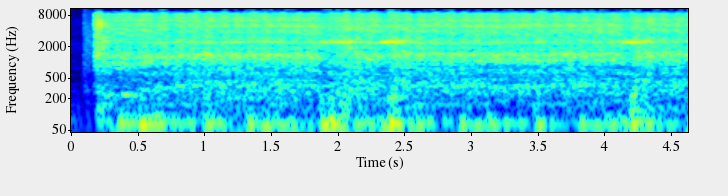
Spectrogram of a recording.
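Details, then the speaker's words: Procharged Ford Coyote V8 race car at first fire-up, with two fuel pumps: engine spins evenly on the starter with a low churning beat but never catches; fuel pump not coming on while cranking, no fuel pressure, crank no start. "so for some reason we're not getting fuel pressure so click the ignition off and then click it back on this fuel pressure immediately come up the fuel pump is not coming on when it's cranking"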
